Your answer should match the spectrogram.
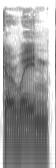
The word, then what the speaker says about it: Gawain: Like, I've heard the story of Gawain, however you pronounce it, in the Green Knight. – Gawain, yeah.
